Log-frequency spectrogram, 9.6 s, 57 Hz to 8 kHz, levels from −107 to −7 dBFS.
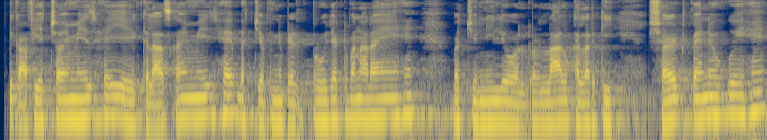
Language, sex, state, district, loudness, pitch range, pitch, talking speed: Hindi, male, Bihar, Sitamarhi, -21 LUFS, 115-125 Hz, 120 Hz, 170 wpm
